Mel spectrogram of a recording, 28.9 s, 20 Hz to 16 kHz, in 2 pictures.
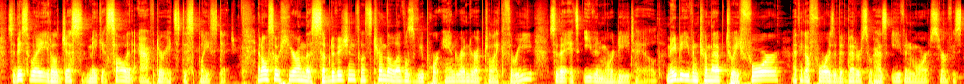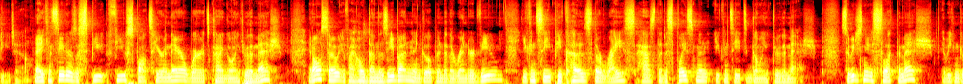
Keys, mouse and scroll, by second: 1.3 shift+scroll down 1, 1.4-2.0 shift+scroll up 1, 2.0 shift+scroll down 1, 3.1-5.2 middle drag, 3.1-5.2 scroll up 1, 6.3 click, 7.2-8.0 scroll down 1, 7.3-8.8 middle drag, 8.0-9.4 scroll up 1, 9.4 middle drag, 9.4-10.9 scroll down 3, 9.9-10.9 middle drag, 10.9-12.3 drag, 12.3-13.2 scroll up 2, 12.7-13.2 middle drag, 13.2-14.4 scroll up 1, 13.4 shift+middle drag, 14.2 shift+middle click, 14.4 shift+middle drag, 14.7 shift+middle drag, 14.9-15.9 shift+scroll down 2, 15.2-15.9 shift+middle drag, 16.1 middle drag, 16.3 shift+middle click, 16.6-17.2 middle drag, 17.4-17.9 middle drag, 17.8-19.9 scroll down 3, 18.1 shift+middle drag, 18.4 shift+middle drag, 18.7 shift+middle drag, 19.1-20.5 shift+middle drag, 19.9-20.5 shift+scroll down 1, 20.5 z, 22.0 middle drag, 22.2-23.3 shift+scroll up 1, 22.3-23.3 shift+middle drag, 23.3-24.2 scroll down 1, 23.7-24.7 middle drag, 24.2-24.7 scroll down 1, 24.9-25.8 shift+middle drag, 25.9-28.9 middle drag, 28.0-28.7 scroll up 1, 28.0-28.7 typing, 28.7-28.9 scroll up 1.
